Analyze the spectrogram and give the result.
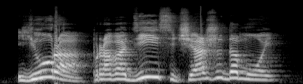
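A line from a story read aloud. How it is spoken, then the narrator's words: Shouted after someone. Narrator (Russian): крикнула она ему вдогонку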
